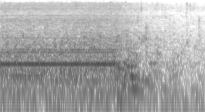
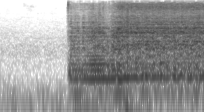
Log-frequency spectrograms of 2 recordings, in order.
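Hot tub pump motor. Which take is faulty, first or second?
second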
